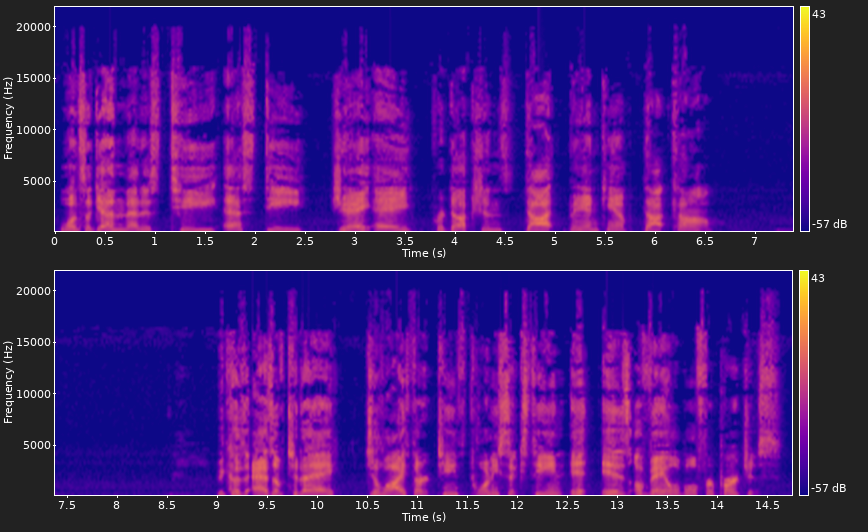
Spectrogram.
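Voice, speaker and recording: High-voiced bright podcast host. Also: male voice, takes it slowly, no room sound. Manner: profane, rambling and earnest. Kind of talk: casual podcast chat.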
